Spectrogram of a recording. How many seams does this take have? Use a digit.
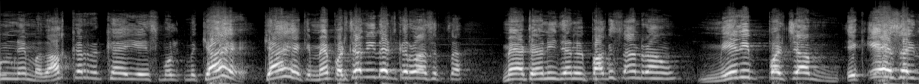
2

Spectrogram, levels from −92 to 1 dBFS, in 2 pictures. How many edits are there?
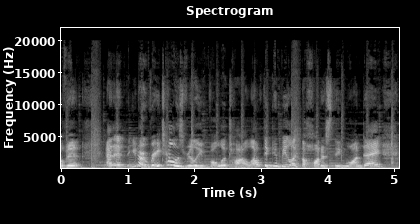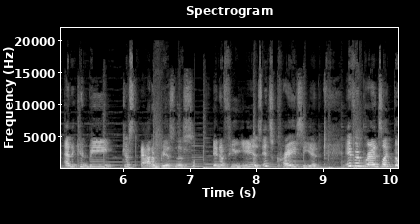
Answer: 3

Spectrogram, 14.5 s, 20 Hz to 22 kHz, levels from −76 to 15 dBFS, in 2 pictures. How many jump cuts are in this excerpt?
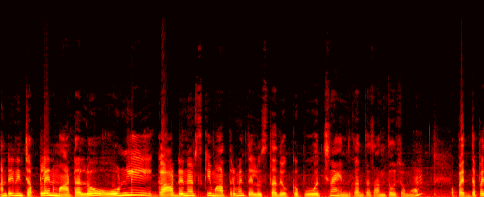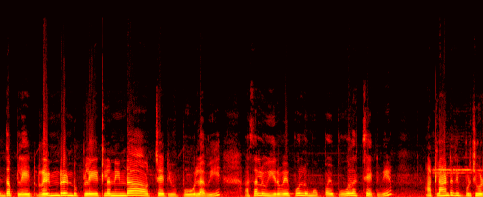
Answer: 1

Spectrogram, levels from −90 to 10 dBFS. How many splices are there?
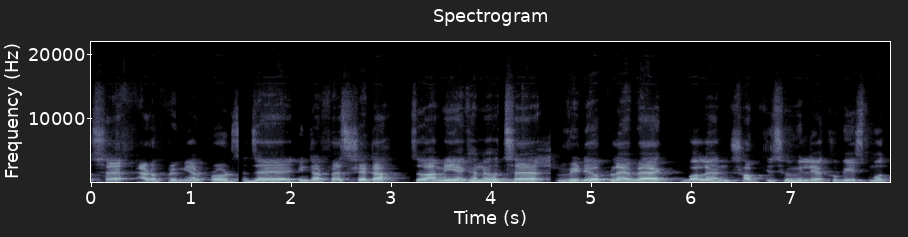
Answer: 3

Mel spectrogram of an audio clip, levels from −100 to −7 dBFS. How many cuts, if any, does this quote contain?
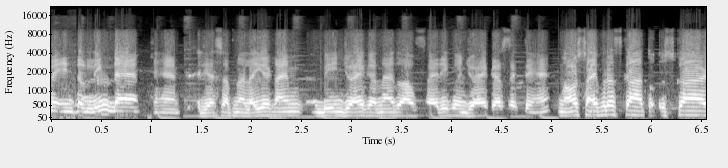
2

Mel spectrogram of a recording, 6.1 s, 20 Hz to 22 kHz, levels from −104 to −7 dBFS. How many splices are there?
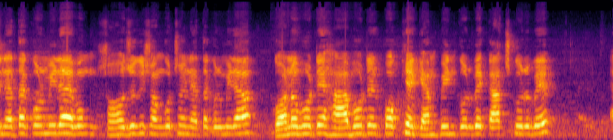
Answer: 1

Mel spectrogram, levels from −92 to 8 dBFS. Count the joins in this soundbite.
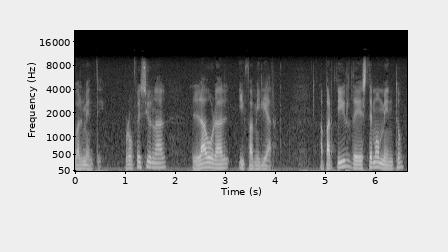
1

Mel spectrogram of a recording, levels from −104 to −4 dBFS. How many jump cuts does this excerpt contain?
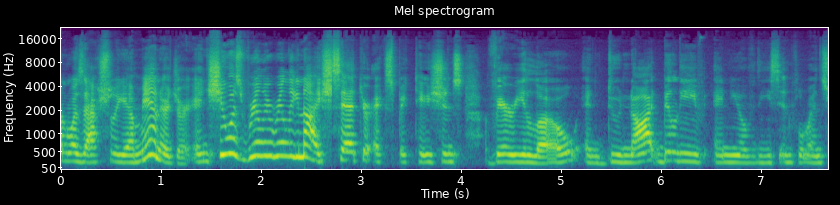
1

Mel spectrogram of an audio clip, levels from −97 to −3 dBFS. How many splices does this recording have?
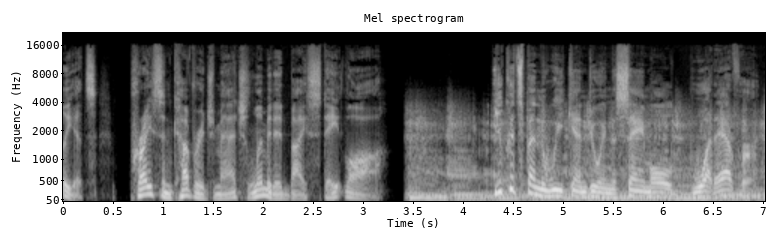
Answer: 1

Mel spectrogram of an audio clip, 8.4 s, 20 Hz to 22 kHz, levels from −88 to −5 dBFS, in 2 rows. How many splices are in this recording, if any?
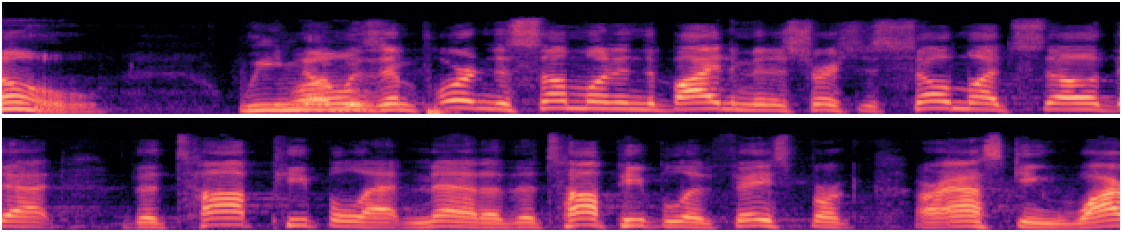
0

